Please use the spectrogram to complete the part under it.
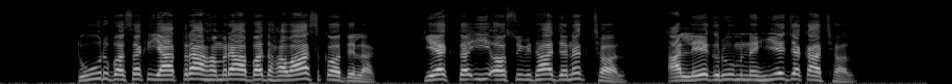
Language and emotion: Maithili, angry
